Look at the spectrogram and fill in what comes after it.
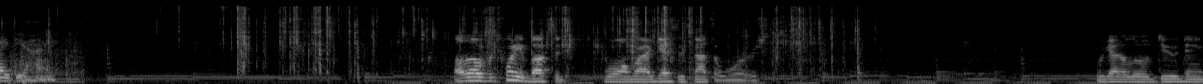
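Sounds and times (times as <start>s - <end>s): soft background music: 0.0s - 12.0s
foil wrapper crinkling: 1.5s - 8.8s.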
